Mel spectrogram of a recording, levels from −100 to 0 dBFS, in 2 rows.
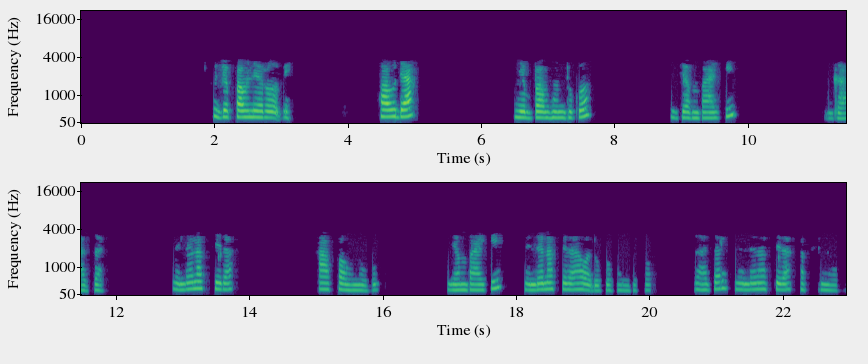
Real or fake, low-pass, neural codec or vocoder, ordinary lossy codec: real; 3.6 kHz; none; MP3, 24 kbps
